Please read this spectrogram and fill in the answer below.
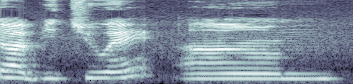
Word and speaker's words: habituée: me suis habituée. Tu es habituée, c'est ça? Je me suis habituée. Je me suis habituée.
